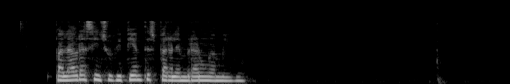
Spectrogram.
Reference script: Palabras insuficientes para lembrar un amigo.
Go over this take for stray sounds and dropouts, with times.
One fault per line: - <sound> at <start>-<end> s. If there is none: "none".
none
